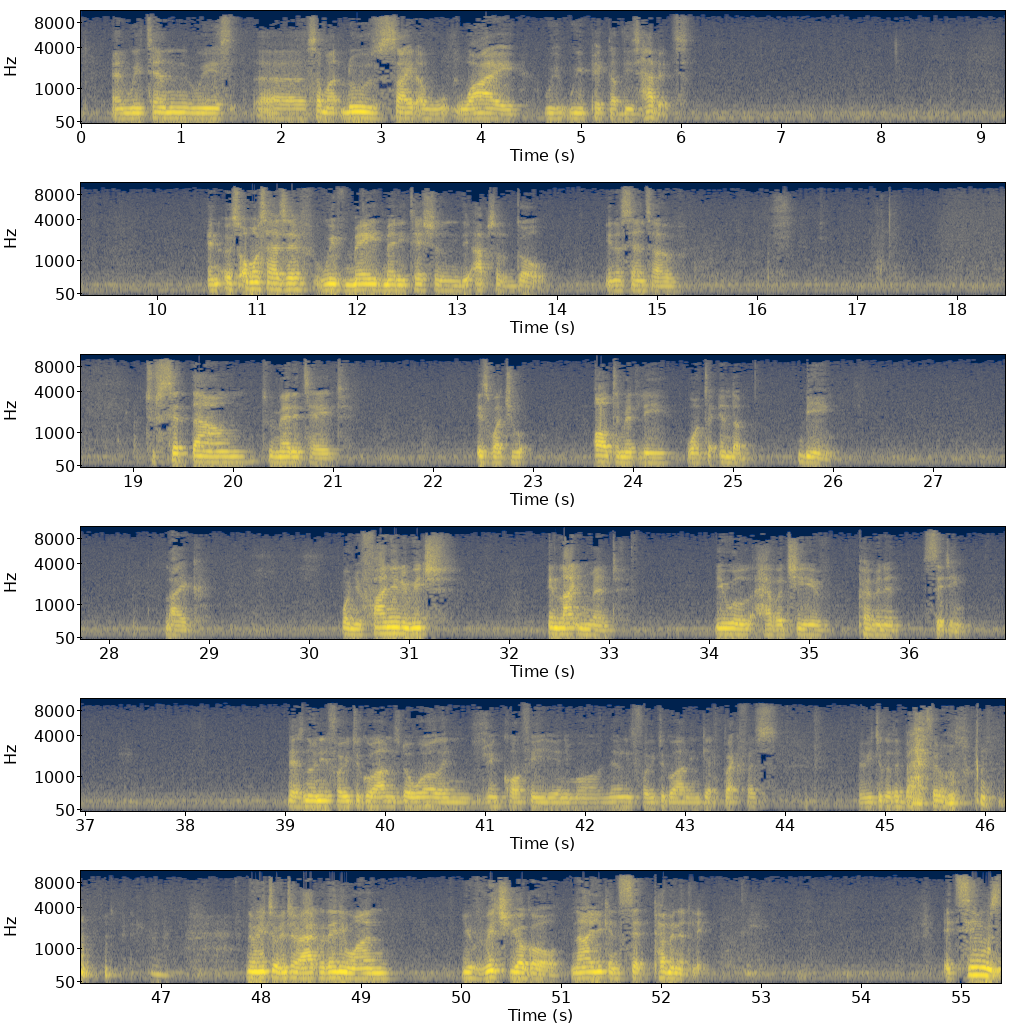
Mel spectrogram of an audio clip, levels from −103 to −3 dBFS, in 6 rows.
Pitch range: 105-125 Hz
